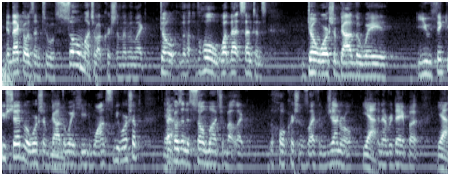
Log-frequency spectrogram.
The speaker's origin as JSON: {"language": "English", "country": "Ireland", "said": "I'm Irish, though. So."}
